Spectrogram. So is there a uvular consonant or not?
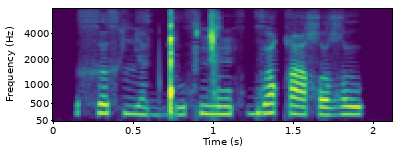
yes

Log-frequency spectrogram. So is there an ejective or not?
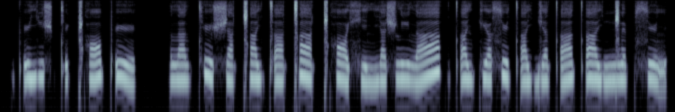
yes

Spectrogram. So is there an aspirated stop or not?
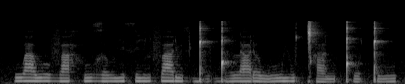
yes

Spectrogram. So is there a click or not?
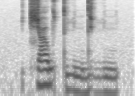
no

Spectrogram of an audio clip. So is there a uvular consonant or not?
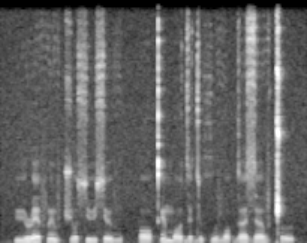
no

